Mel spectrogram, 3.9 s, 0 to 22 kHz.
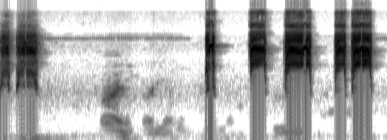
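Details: Black francolin from Sindh, recorded 16 March 2023: a two-note rasp, a soft human voice, then a fast run of five loud grating bursts.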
